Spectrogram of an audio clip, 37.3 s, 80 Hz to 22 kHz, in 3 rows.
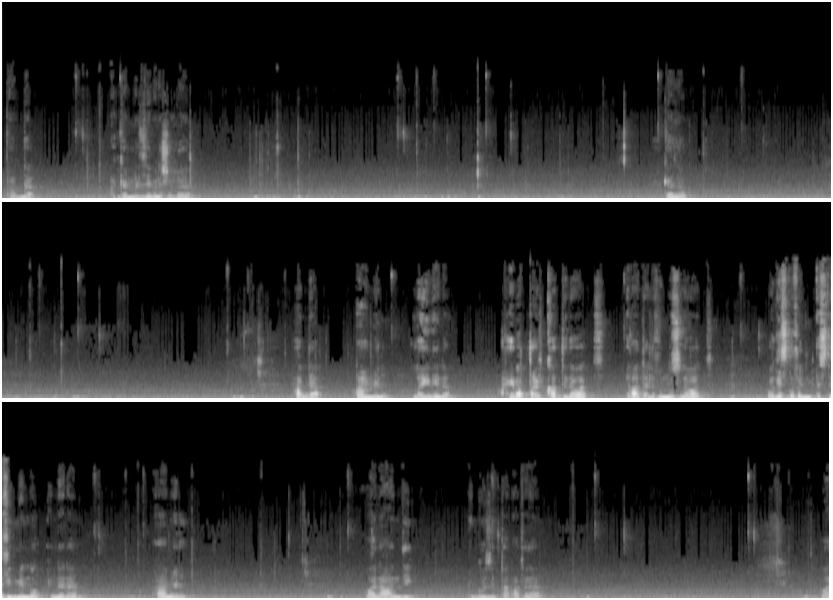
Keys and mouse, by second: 1.5 a, 1.8-3.3 drag, 3.0 f, 4.0 ctrl+z, 4.4 g, 7.3-8.9 drag, 8.4 g, 10.6-13.0 middle drag, 17.8 ctrl+r, 23.1 a, 24.9 g, 30.0-31.4 drag, 31.4 g, 32.9 a, 33.9-35.3 drag, 35.1 g.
